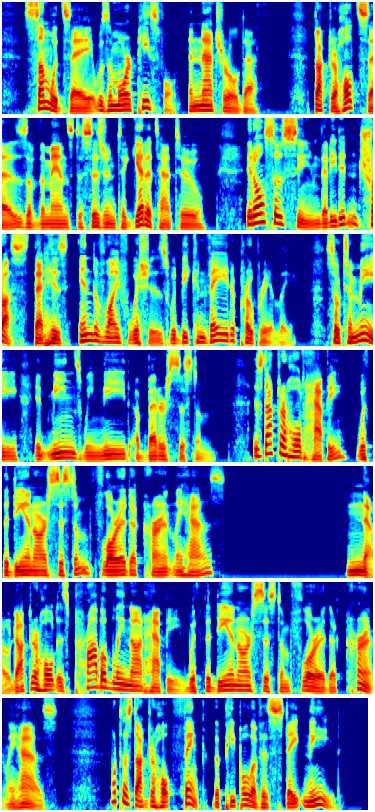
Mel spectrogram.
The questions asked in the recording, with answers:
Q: What does Dr. Holt think the people of his state need?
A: Dr. Holt thinks the people of his state need a better system.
